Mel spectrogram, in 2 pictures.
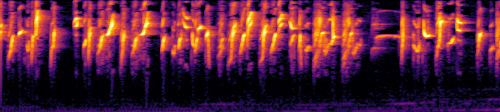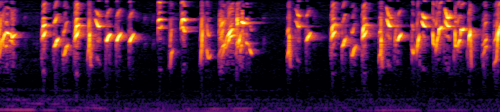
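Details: European goldfinch singing a fast, continuous twittering song of high liquid chirps and short buzzy notes, with brief pauses near the middle and just before eight seconds.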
